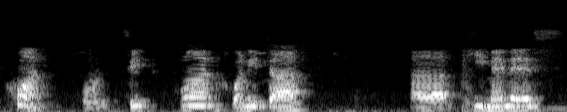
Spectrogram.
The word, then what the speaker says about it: Jiménez: Juan, Juanita, Jiménez, Jiménez, con la H. ¿Sí? You actually make the H sound con J.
